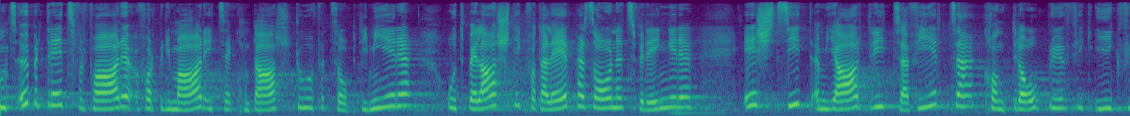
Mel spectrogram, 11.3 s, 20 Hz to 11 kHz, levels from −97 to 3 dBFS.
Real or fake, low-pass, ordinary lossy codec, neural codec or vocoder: real; 9.9 kHz; none; none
